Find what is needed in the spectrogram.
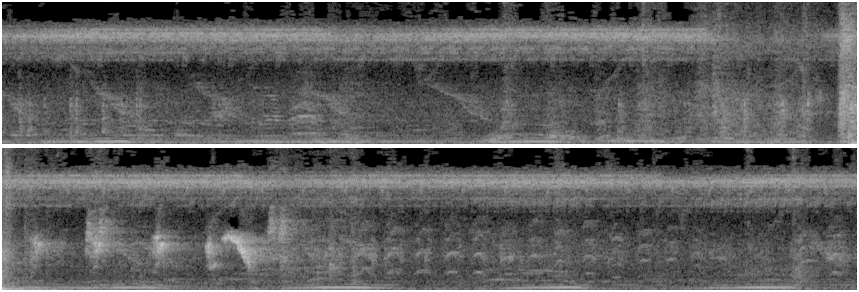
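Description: A dove cooing, one low coo about every second, with higher, quicker bird chirps around five seconds in. A single sharp knock just after four seconds is the loudest sound.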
